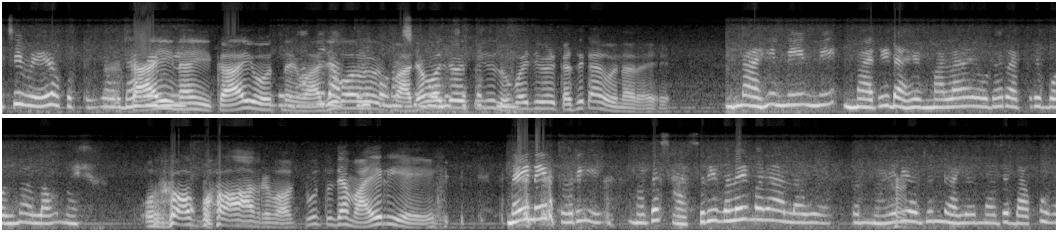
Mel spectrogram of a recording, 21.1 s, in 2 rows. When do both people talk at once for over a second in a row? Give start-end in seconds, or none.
2.8-5.2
